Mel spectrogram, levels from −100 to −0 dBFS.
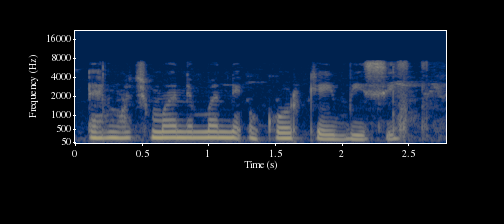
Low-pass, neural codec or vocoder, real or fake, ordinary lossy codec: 7.2 kHz; none; real; none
